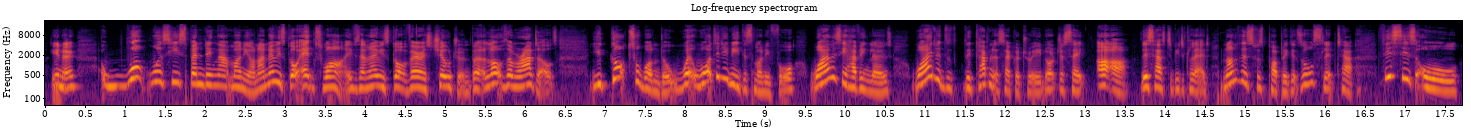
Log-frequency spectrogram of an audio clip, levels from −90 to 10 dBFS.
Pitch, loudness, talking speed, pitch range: 230 Hz, -21 LUFS, 245 wpm, 195-280 Hz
